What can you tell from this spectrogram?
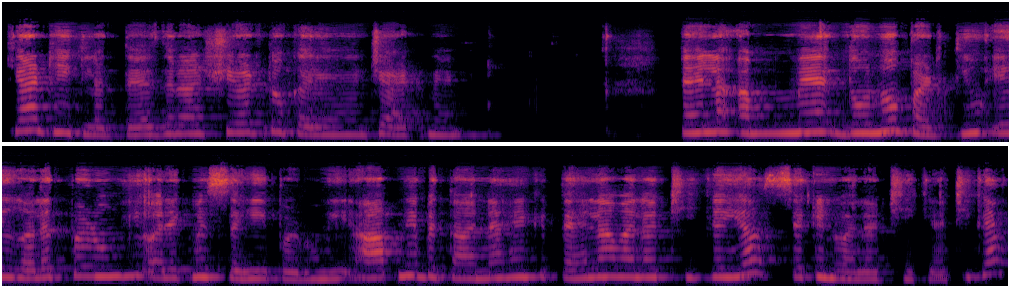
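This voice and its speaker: Brief: young woman, tajweed teacher in a live online class, brisk explanations with English mixed in, slow drawn-out recitation of examples, fairly high voice. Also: mellow. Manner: explains quickly, then recites words slowly and drawn out; mixes in English words while teaching.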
